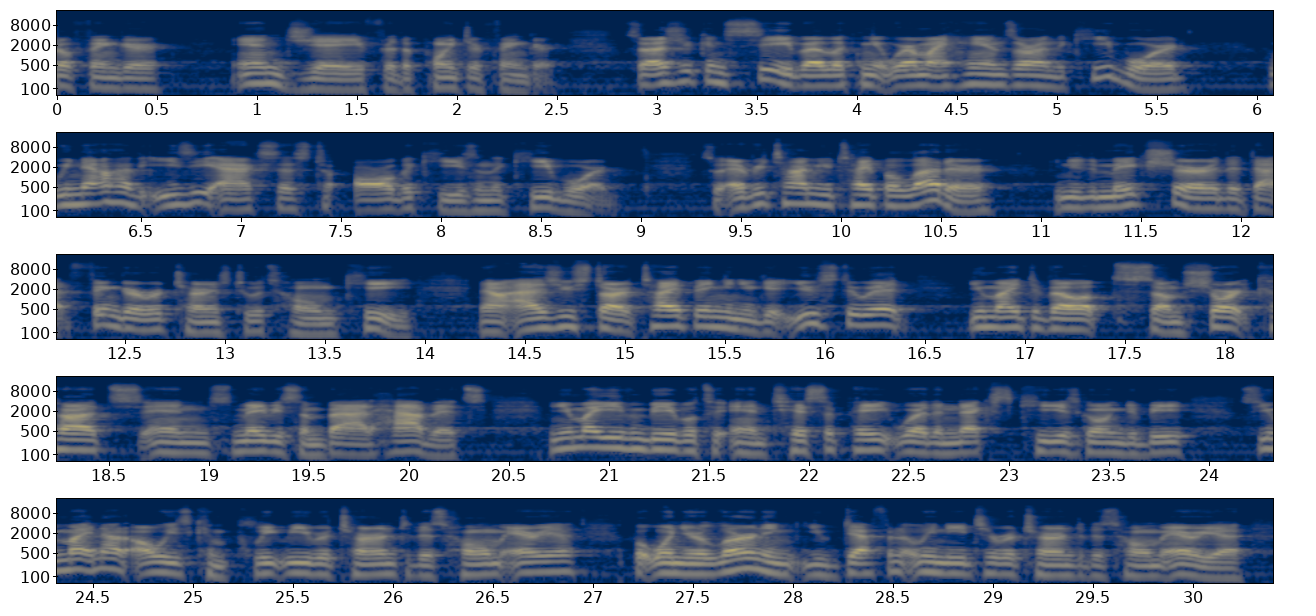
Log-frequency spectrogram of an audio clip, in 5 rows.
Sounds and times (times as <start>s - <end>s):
Speech: 0.0s - 30.3s.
